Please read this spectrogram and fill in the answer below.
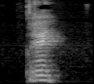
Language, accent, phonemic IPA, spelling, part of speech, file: French, Canada, /pʁe/, pré-, prefix, LL-Q150 (fra)-pré-.wav
- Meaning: pre-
